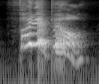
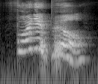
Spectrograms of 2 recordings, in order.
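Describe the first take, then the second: First: Very high, loud desperate scream. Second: High, loud urging yell; urgent shout. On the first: Beverly begging Bill to fight, screaming. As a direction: scream to save him. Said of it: "Beverly was screaming". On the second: Richie urging Bill to fight, shouting. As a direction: shout to rouse a friend. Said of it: "Richie shouted". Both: Acted.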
